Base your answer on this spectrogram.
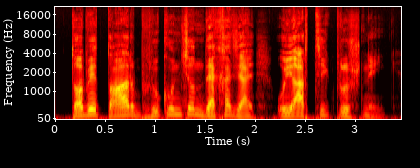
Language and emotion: Bengali, neutral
